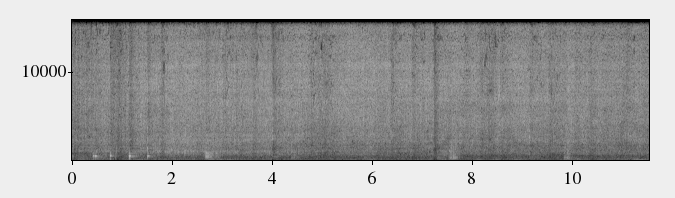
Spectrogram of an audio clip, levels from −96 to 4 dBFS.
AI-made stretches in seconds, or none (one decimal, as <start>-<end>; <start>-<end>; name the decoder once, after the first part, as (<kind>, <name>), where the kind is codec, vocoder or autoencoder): 3.5-4.1 (vocoder, Vocos)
